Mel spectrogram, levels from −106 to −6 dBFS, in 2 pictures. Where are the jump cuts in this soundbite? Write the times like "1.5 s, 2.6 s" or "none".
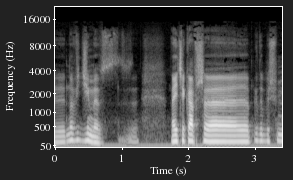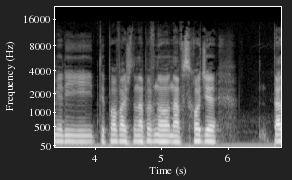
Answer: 3.0 s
